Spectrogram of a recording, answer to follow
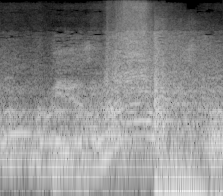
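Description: A sports car's engine revving, its pitch rising over the first second, followed by a short hiss-like burst. Heavy bass from a music track comes in about a second and a half in.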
